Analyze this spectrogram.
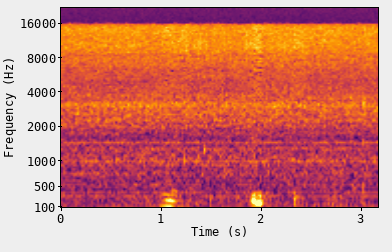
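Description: A man murmurs briefly and quietly in a room.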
